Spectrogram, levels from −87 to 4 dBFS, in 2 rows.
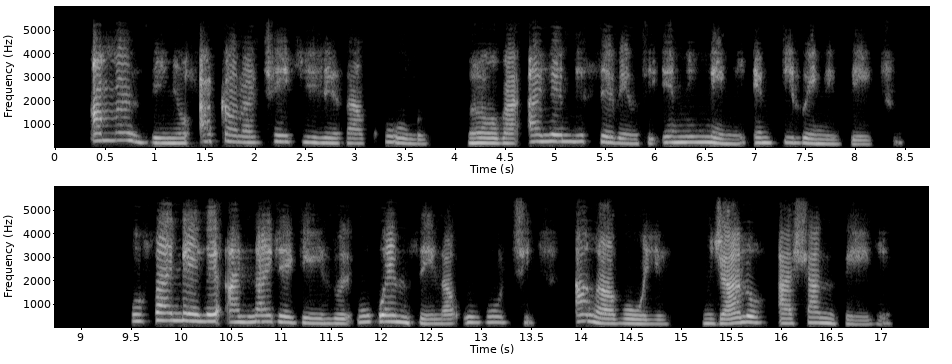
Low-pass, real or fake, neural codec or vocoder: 5.4 kHz; fake; codec, 16 kHz, 1.1 kbps, Voila-Tokenizer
